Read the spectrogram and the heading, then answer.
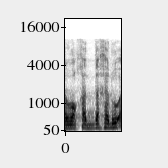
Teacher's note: والمثال الذي بعده: وليكتب بينكم، وليكتب بينكم، وقد دخلوا، انظروا إلى وقد دخلوا، أدغمنا الدال الأولى في الثانية فصار النطق بدال واحدة مشددة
